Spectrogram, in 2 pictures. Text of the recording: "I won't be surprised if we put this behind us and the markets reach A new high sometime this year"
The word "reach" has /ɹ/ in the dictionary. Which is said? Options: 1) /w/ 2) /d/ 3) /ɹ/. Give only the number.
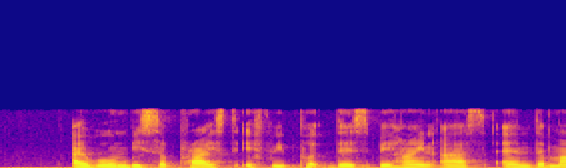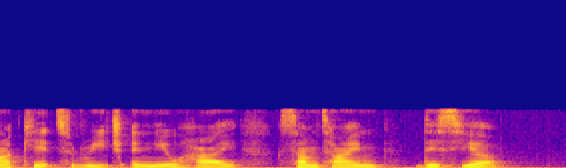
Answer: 3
